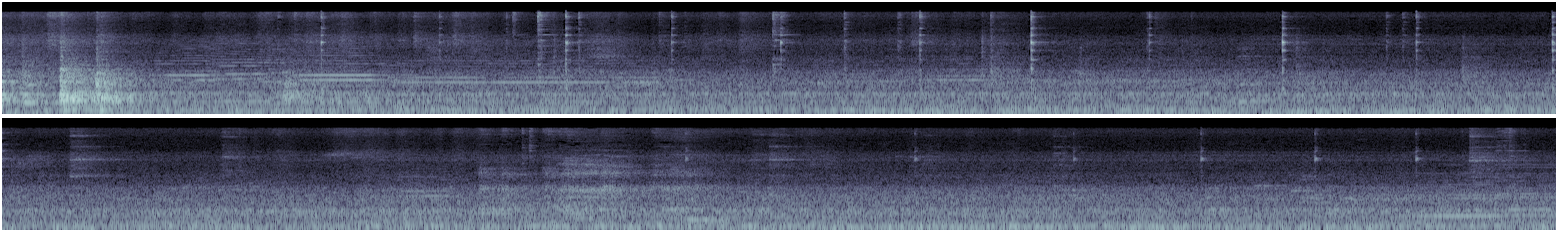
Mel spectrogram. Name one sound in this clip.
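A thin stick taps lightly on a ceramic plate.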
